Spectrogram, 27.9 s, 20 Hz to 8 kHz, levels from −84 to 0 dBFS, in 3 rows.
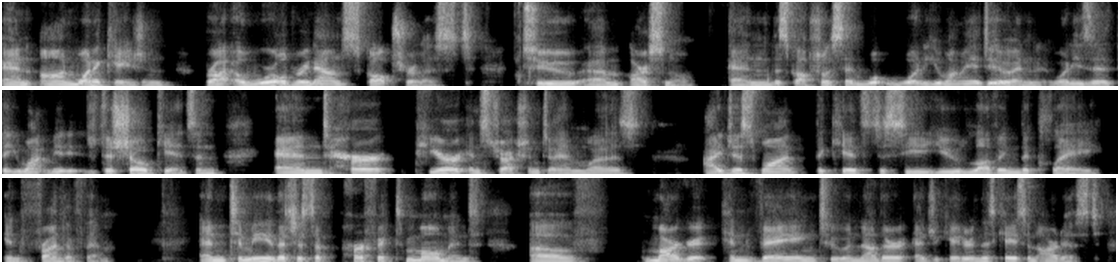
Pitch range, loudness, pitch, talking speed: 105-130 Hz, -20 LUFS, 115 Hz, 170 wpm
